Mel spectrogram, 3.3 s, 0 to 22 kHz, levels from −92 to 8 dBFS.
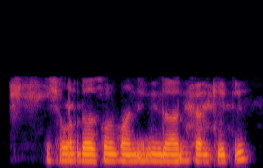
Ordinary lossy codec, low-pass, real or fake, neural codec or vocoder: AAC, 16 kbps; 7.2 kHz; fake; codec, 16 kHz, 2 kbps, FreqCodec, larger model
